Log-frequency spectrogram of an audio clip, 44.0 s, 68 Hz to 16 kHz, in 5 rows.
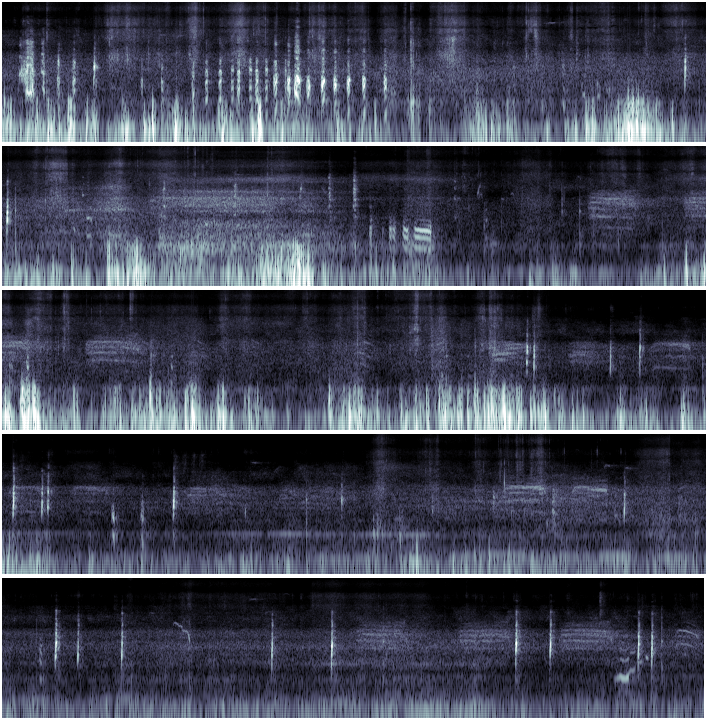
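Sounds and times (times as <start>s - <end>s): chickens clucking: 0.0s - 24.5s, 26.4s - 29.5s, 30.5s - 43.6s
drawn-out chicken calls: 0.0s - 24.5s, 30.1s - 43.9s.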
